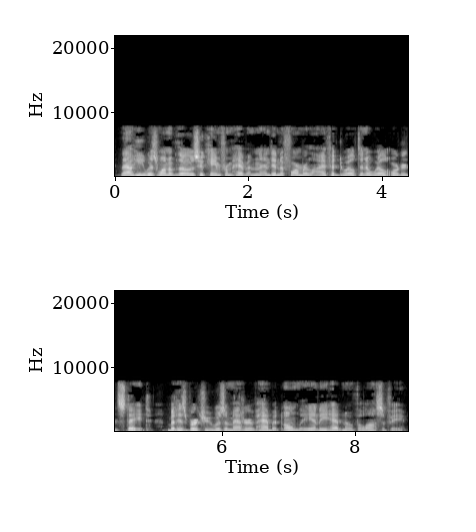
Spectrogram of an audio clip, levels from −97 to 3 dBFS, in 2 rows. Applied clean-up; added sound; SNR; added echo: none; none; none; none.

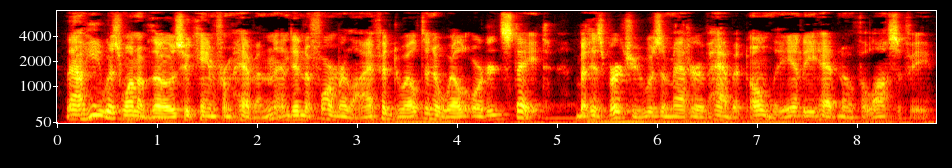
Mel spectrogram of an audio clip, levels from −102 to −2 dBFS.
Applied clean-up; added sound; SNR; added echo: none; none; none; reverberation time 0.2 s.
